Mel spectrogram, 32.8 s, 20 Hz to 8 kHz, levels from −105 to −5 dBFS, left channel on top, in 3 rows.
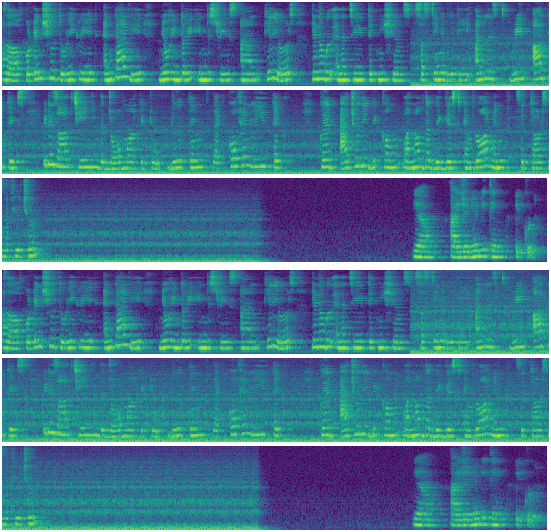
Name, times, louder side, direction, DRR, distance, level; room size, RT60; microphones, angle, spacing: voice 1, 0.0-5.9 6.2-16.6 17.0-22.6, left 2 dB, 15° left, 9 dB, 0.4 m, -25 dB
sound 1, 8.2-27.0, right 3 dB, 75° right, 0.4 m, -31 dB
voice 2, 30.1-32.6, left 3 dB, 55° left, 5 dB, 0.6 m, -25 dB
7.4 x 4.4 x 3.9 m, 0.75 s
head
